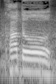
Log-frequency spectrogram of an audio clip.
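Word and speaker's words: 겉옷: তখন এই যে থিউতের উচ্চারণ হবে অনেকটা দ্বিগুতের মত। তাহলে এটা হবে খদত।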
